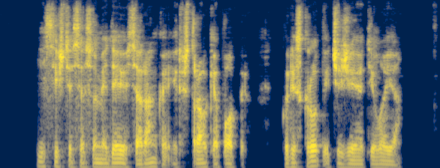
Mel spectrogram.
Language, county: Lithuanian, Vilnius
